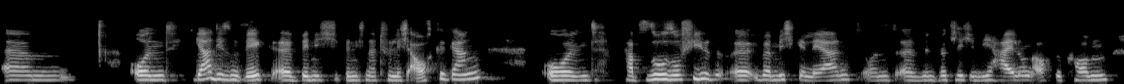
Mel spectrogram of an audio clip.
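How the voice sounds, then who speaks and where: A woman with a dark, mellow tone, medium pitch, fairly even intonation and fairly slow pace. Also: quiet background. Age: 40s. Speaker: yoga teacher and personal development coach. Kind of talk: casual interview.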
